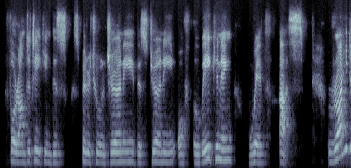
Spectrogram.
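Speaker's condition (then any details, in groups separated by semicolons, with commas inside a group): No condition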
